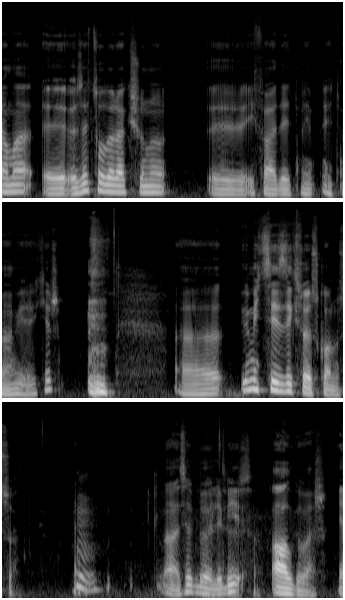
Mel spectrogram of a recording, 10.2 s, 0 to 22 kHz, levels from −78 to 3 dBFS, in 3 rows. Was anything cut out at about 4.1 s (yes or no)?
no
